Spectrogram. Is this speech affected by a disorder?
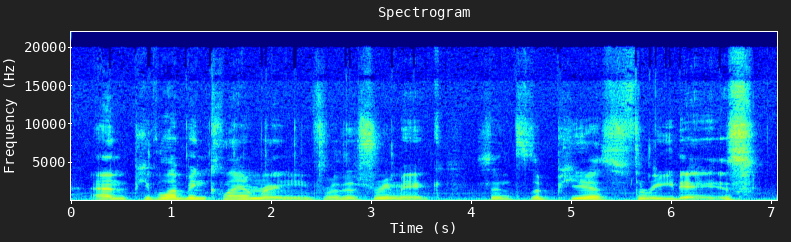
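Yes: cerebral palsy; limbs affected.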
